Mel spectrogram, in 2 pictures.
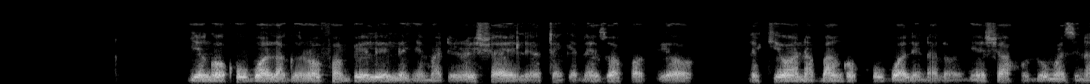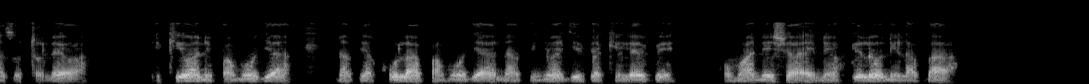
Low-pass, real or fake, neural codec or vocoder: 7.2 kHz; fake; vocoder, 22.05 kHz, 80 mel bands, HiFi-GAN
